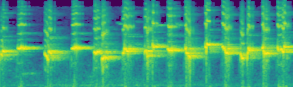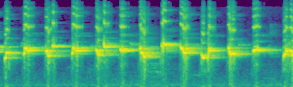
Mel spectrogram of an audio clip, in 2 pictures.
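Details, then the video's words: Sooty-headed bulbul in energetic, continuous full ropel song, played to excite other bulbuls. Liquid, dipping whistles come in quick succession, roughly three per second, varying a little in pitch. Nothing else is heard. "MASTERAN BURUNG TRUCUKAN GACOR FULL ROPEL, BIKIN TRUCUK LAIN LANGSUNG NAIK EMOSI DAN GACOR"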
